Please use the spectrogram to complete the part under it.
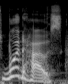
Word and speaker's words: Wodehouse: And Wodehouse, which of course, P.J. Wodehouse is the author of the Jeeves books, is actually pronounced Woodhouse.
